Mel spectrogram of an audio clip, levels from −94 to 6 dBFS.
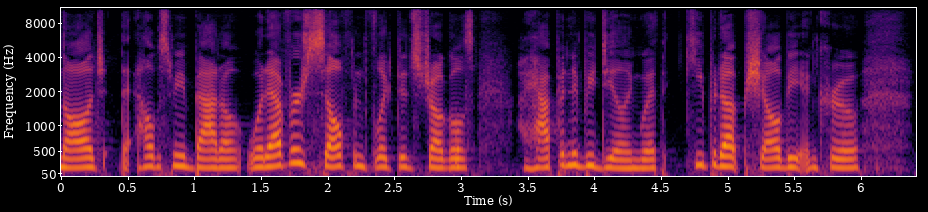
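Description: No technical faults can be heard anywhere in the speech; the signal stays continuous and steady throughout.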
